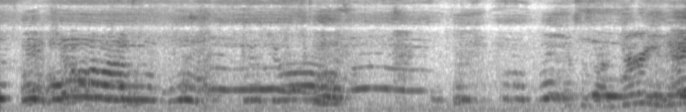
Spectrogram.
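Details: Repeated high-pitched crying bursts with whimpering pauses from a newborn girl just after vaginal delivery by pushing, before being placed on her first-time mother's chest: a normal vigorous newborn cry.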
